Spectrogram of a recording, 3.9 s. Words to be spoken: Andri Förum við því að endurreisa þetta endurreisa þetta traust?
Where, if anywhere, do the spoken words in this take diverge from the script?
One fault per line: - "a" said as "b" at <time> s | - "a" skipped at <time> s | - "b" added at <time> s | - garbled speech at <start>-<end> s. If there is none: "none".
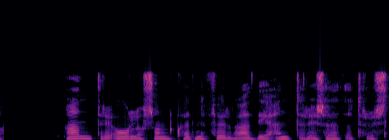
- "Ólafsson Hvernig" added at 1.2 s
- "að" added at 2.5 s
- "endurreisa þetta" skipped at 3.6 s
